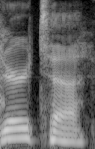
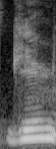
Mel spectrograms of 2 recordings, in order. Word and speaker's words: Goethe: like, you're mispronouncing Yeah. Foucault's last name. Exactly. Yep. Oh, it's yeah. Goethe. It's Goethe.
